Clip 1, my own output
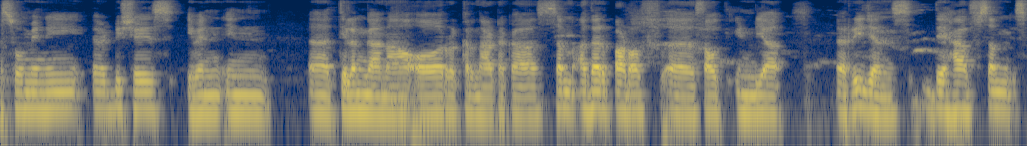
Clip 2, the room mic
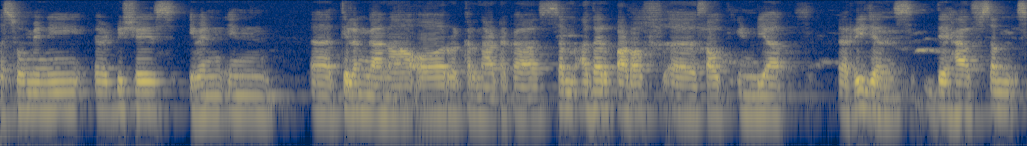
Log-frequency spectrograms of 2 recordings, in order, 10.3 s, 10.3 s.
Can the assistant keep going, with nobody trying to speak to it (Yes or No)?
Yes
